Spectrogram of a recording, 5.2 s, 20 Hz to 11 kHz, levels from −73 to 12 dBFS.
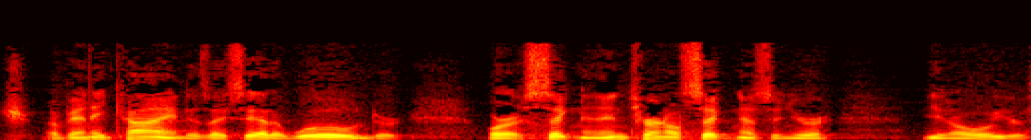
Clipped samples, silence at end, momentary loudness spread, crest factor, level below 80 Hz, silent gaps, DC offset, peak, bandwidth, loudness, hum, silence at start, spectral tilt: under 0.1%; 0 s; 10 LU; 16 dB; -56 dBFS; none; under 0.1%; 0 dBFS; 8 kHz; -15 LUFS; none; 0.05 s; -6 dB/octave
